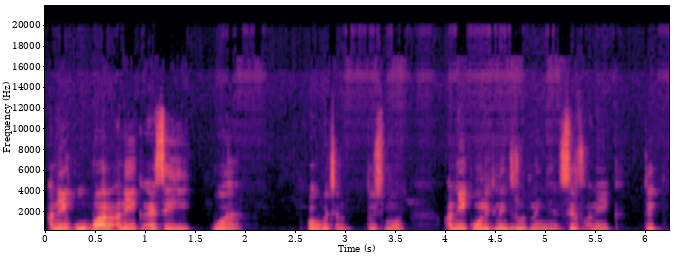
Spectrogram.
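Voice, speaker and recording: Male tutor, husky and gravelly, casual and explanatory, dry close recording. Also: medium pitch, moderate pace, mellow, dry recording, dull audio. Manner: explains answer by answer, says 'ठीक है' often. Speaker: Hindi exam tutor. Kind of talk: casual spoken lesson.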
